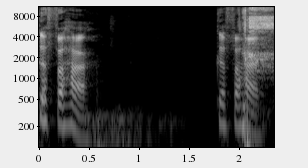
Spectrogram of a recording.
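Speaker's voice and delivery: accent from Long Island. Telling someone you don't blame her, quoting what we say, in a put-on Long Island accent. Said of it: "in the Long Island accent".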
